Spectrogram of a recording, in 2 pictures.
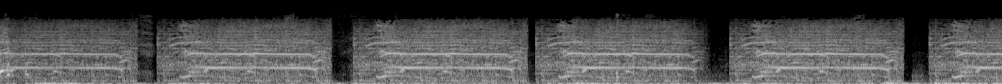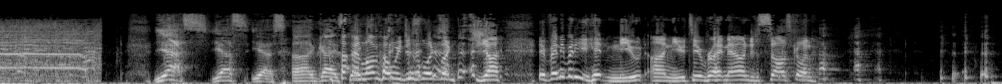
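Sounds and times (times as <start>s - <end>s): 
laughter: 0.0s - 6.9s, 12.8s - 15.9s, 17.9s - 20.0s
several people yelling in action-hero imitation: 0.0s - 11.1s
speech: 11.6s - 18.7s.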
